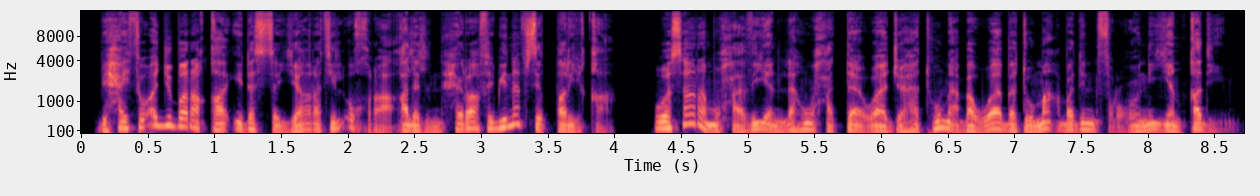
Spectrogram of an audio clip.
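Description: A man's voice: medium pitch, darkish tone, husky, no room sound, studio quality. A man giving dramatic, scripted narration of a children's adventure story.

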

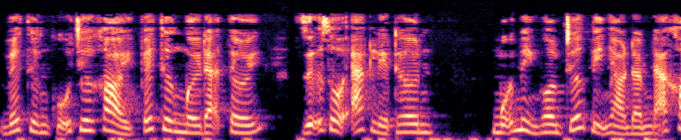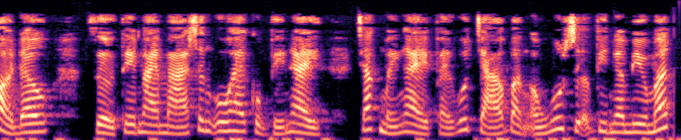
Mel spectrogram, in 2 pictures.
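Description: A woman narrating a first-person comic story in a lively, self-pitying storytelling manner. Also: mid-range voice, quick pace, muffled recording.

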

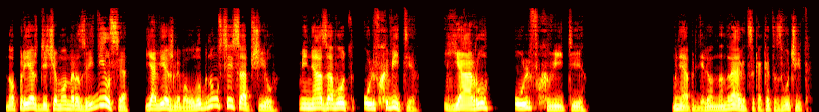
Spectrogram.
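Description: A man's voice: medium pitch, a little mellow, no room sound, studio quality. Wry male audiobook narrator. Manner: wry, ironic. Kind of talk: first-person audiobook narration.

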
